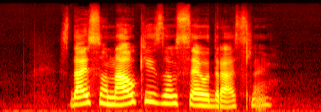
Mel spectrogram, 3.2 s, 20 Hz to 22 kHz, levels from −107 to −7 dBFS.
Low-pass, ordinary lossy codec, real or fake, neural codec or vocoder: 19.8 kHz; none; fake; codec, 44.1 kHz, 7.8 kbps, Pupu-Codec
